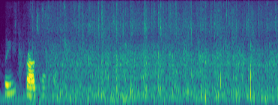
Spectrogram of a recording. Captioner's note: applause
